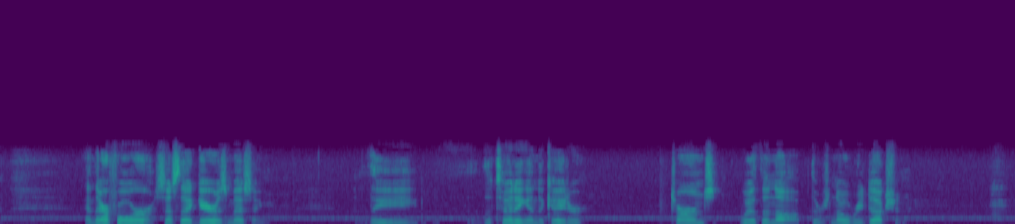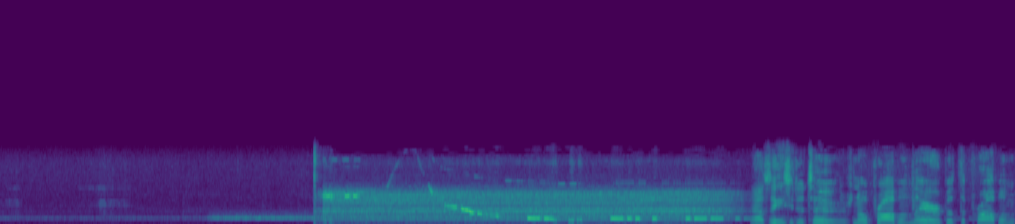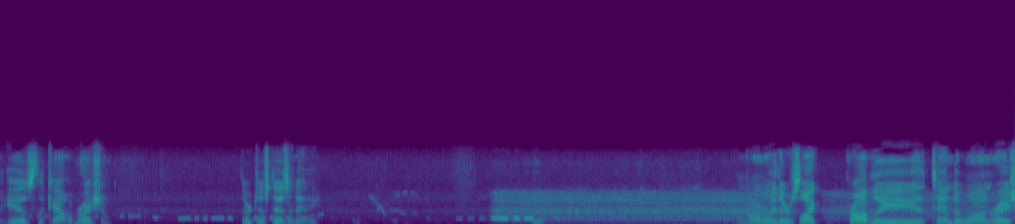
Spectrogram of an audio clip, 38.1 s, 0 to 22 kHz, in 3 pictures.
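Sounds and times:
radio receiver hiss: 4.4s - 7.3s, 15.2s - 38.0s
morse code tone: 16.6s - 32.2s.

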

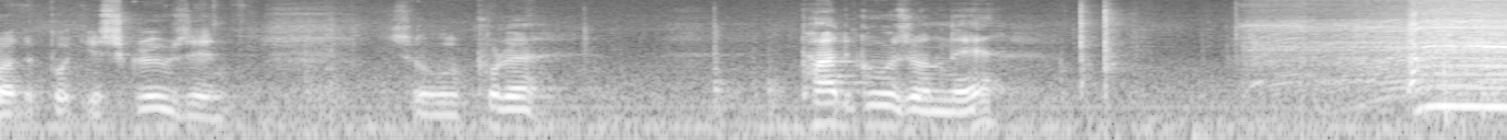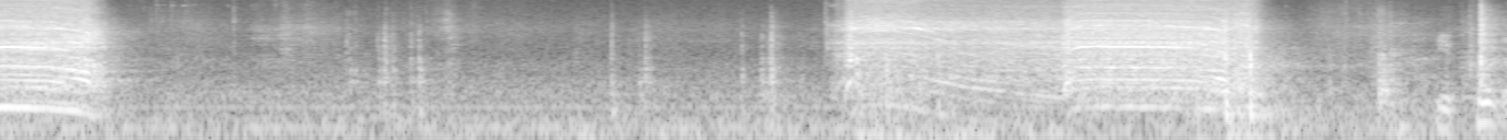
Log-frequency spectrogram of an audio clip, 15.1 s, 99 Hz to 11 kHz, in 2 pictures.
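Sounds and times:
cordless drill driving screws: 6.2s - 8.2s, 11.7s - 13.9s.

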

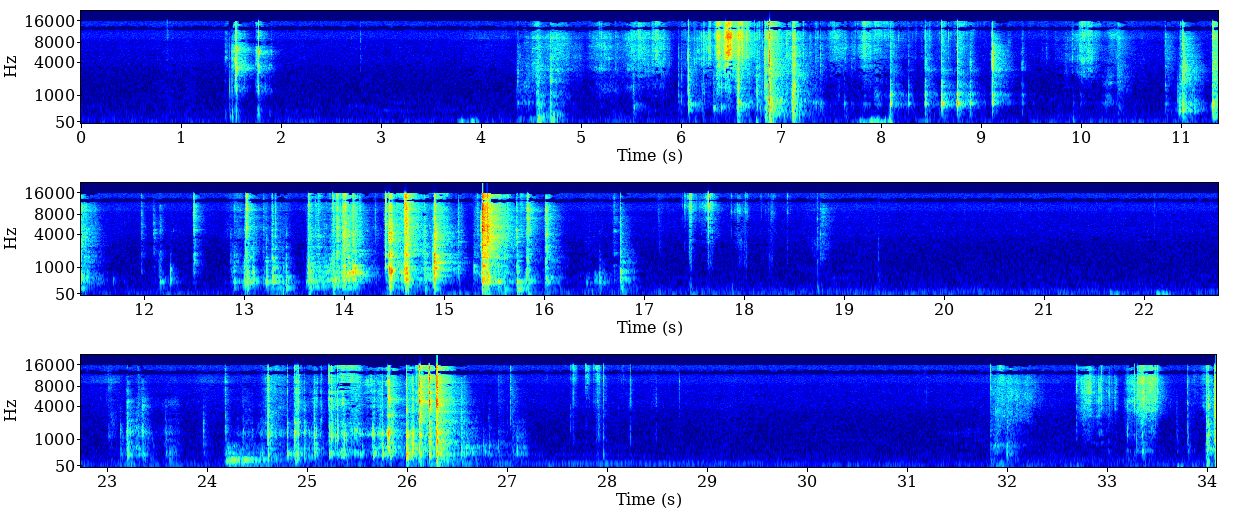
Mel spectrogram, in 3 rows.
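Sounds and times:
plastic bottles clicking and rattling: 5.5s - 9.5s, 10.8s - 16.9s, 23.1s - 27.2s, 32.7s - 34.0s.

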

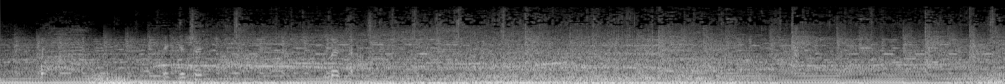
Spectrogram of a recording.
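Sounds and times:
music soundtrack: 0.0s - 10.0s
rocket engines roaring: 1.1s - 10.0s.

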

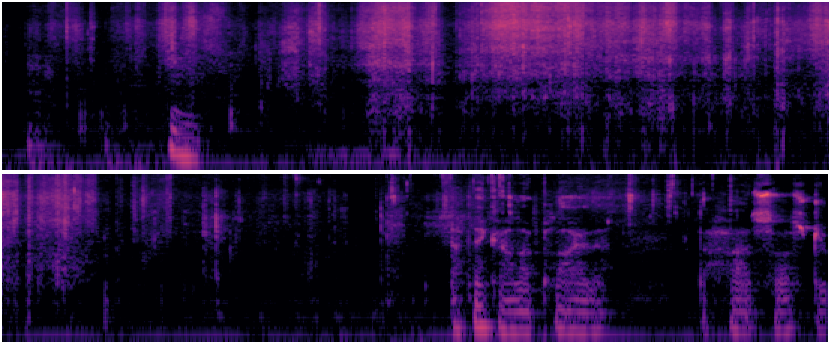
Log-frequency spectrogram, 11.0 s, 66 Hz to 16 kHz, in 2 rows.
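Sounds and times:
soft rustling and handling: 0.0s - 10.8s
plastic packet crinkling and tearing: 1.1s - 10.2s.

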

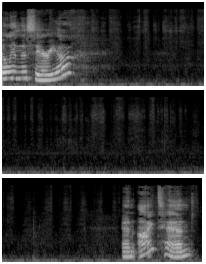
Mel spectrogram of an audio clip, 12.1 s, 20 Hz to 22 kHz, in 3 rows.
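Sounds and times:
low steady hum: 0.0s - 12.0s
paintbrush scratching on paper: 0.7s - 12.0s.

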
